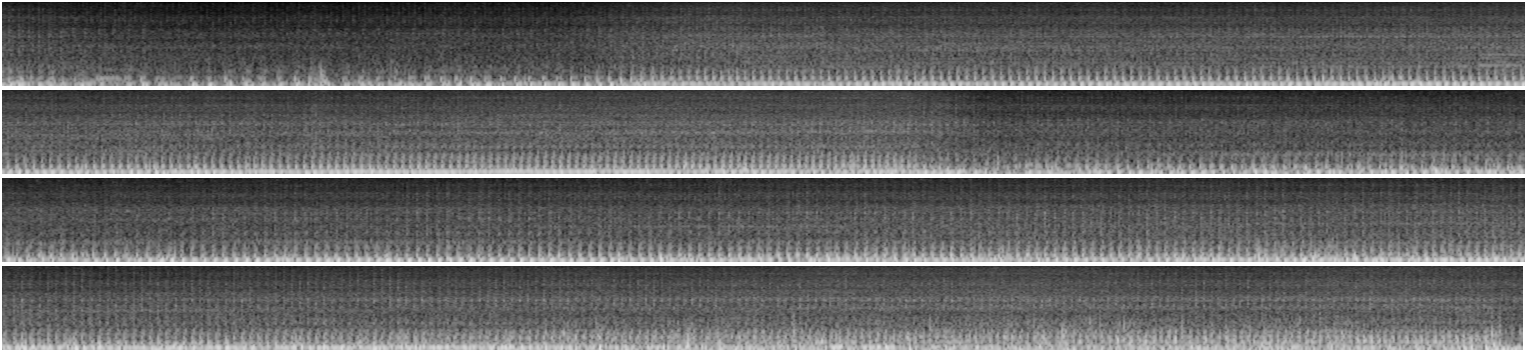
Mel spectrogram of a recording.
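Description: Motorcycle engine running at a steady cruising speed, its note dipping briefly about twelve seconds in and then picking up again.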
